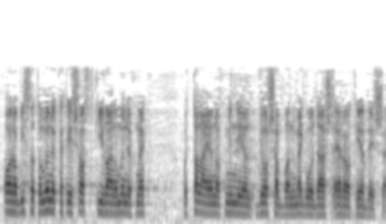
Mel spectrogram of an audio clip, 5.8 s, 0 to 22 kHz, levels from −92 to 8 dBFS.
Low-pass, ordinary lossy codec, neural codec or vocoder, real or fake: 7.2 kHz; none; codec, 16 kHz, 16 kbps, FreqCodec, larger model; fake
